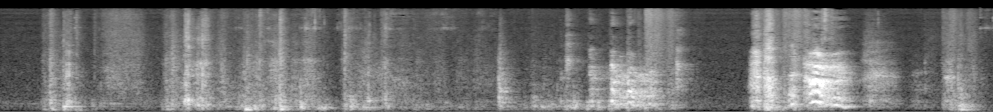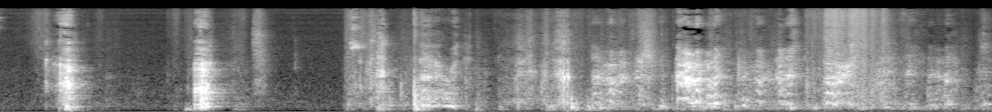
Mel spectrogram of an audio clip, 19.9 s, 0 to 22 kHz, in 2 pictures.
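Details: A feisty 4 lb pet Yorkshire Terrier indoors, acting crazy and playful; rough breathy growls and snorts mixed with short sharp yips in uneven bursts, with brief pauses between flurries.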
